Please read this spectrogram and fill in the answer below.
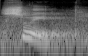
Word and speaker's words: suis: Along with je, we always use suis, suis, and the pronunciation is suis.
